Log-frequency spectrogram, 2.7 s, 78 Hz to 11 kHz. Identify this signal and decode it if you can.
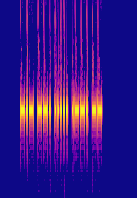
Morse code, heard as a keyed tone, about 41 wpm, 700 Hz. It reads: KG5PM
